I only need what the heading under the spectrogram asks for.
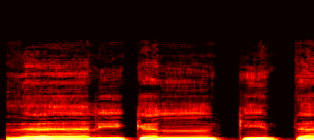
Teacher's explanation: Kalau kita berhenti, zalikal kitab ni huruf ba maka dia melantung ya ketika mana berhenti.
